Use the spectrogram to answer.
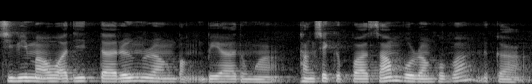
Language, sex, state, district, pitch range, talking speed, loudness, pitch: Garo, male, Meghalaya, South Garo Hills, 130-155 Hz, 90 wpm, -17 LUFS, 140 Hz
